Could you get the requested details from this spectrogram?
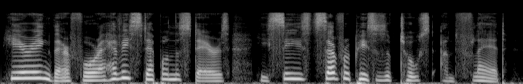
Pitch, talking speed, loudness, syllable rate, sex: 210 Hz, 185 wpm, -17 LUFS, 5.2 syllables/s, female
